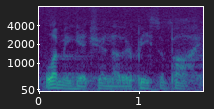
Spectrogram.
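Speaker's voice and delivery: whispered offer. Retold or imitated. Waitress quietly offers new pie.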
